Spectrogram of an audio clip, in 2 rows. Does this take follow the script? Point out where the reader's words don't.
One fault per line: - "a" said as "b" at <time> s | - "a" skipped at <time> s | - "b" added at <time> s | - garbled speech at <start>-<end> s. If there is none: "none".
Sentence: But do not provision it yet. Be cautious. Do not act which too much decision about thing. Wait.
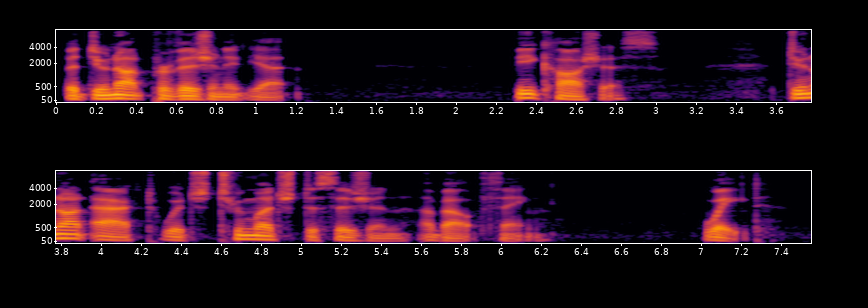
none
